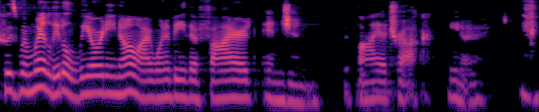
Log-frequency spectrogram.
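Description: Speaking with an Australian accent, a woman has an animated tone, a fairly low pitch with ordinary pitch variation and a moderate pace. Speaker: podcast host, wellness presenter. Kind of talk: interview.

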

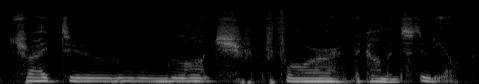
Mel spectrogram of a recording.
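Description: A man talks at a fairly high pitch in a somewhat breathy voice. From Netherlands. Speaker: retired arts journalist and community radio host. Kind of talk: radio interview.

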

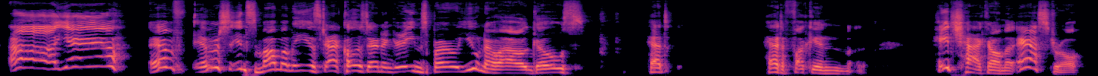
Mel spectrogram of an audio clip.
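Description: A man's put-on character voice, extremely high in pitch, at a fairly slow pace with long, frequent pauses. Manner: casual, chummy, crude.

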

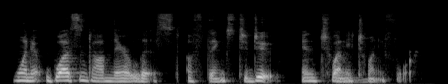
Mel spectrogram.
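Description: Over a quiet background, a woman's voice has a dark, mellow tone with vocal fry. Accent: American. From Minnesota, US Midwest. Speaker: LinkedIn branding consultant. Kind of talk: interview. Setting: home office.

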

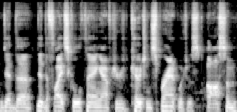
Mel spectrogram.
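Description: This man has a medium pitch and a bright, sharp tone with an American accent. His intonation stays fairly even. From US Midwest, Zanesville, Ohio. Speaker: naval flight officer. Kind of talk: casual chat.

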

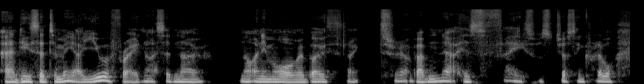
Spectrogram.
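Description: A man's medium-pitched, somewhat breathy voice with a British accent, at a fairly quick pace with fairly even intonation against a quiet background. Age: 50s. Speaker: policy scholar and author. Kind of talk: interview.

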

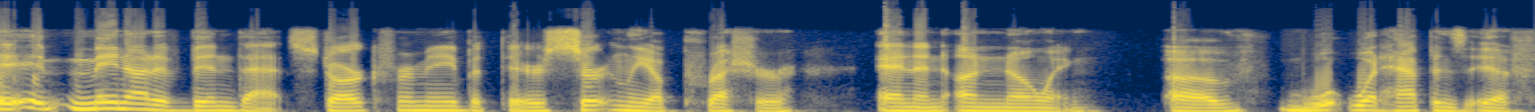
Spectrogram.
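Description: A man with an American accent, fairly high in pitch, in an unremarkable speaking voice, at a fairly slow pace with ordinary pitch variation, very even loudness and a dry, close sound with no echo. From Texas. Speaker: business consultant and theologian. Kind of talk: casual interview.

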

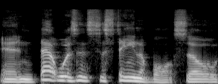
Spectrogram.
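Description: A man with an American accent has a plain, everyday voice at medium pitch. He speaks at a fairly slow pace, and the sound is dry and close with no echo. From Denver, Colorado. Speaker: entrepreneur, painting company founder. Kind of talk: interview.

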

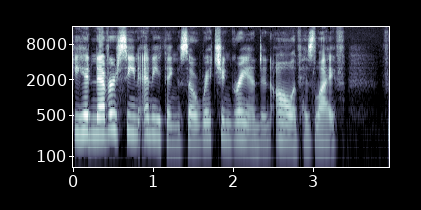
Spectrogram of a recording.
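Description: This is an unforced reading voice. The text is read in that manner.

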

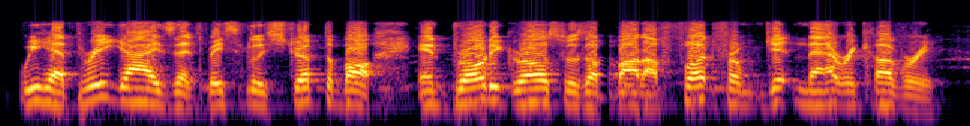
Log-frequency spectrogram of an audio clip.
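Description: A man talks at a fairly quick pace, with hardly any pauses. He has a normal speaking voice, fairly high in pitch, with fairly even intonation. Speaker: radio color analyst. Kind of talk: live radio sports commentary, color analysis. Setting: high school football stadium broadcast on radio. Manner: conversational, explanatory, a bit rambling.

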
